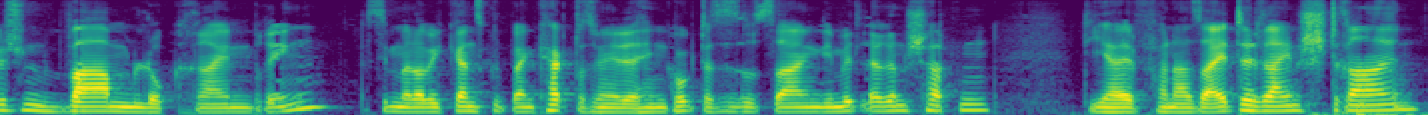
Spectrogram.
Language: German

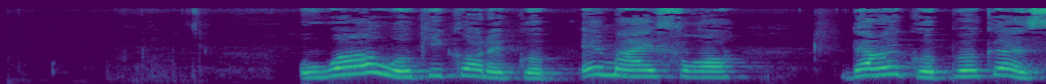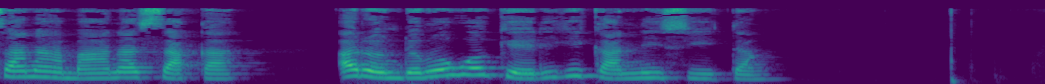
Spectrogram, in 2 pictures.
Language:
Ibibio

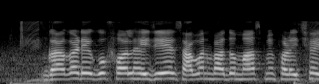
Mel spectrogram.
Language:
Magahi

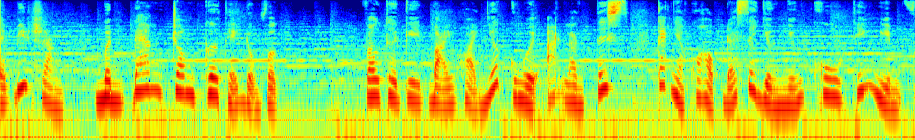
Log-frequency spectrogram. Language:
Vietnamese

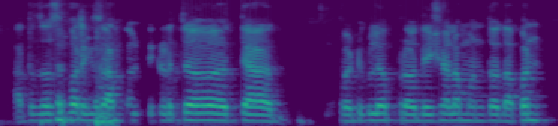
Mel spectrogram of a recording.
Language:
Marathi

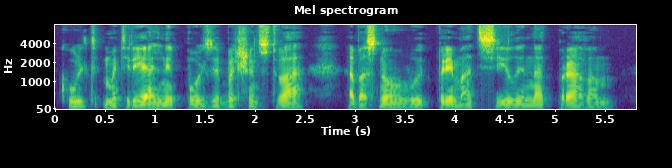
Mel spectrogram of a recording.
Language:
Russian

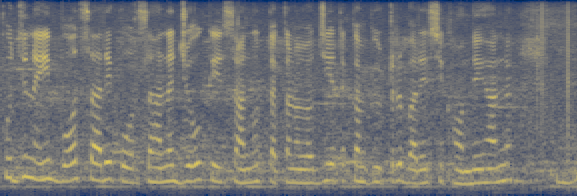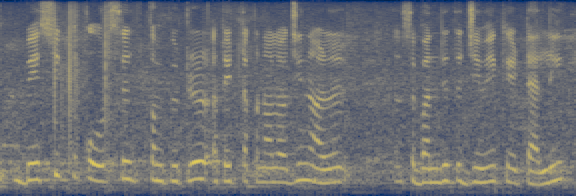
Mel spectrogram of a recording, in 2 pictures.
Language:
Punjabi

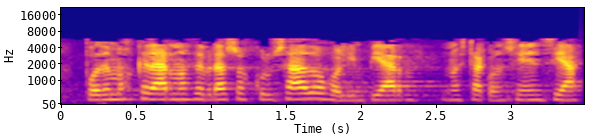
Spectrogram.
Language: Spanish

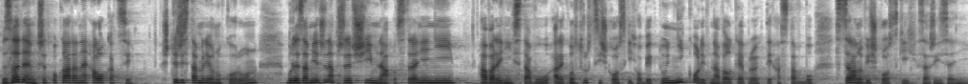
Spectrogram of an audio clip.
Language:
Czech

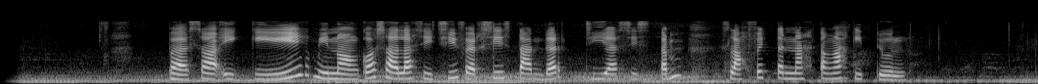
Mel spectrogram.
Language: Javanese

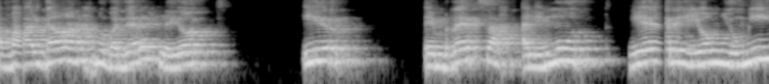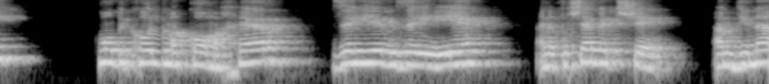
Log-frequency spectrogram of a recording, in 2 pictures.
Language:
Hebrew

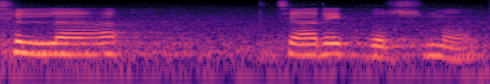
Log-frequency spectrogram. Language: Gujarati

